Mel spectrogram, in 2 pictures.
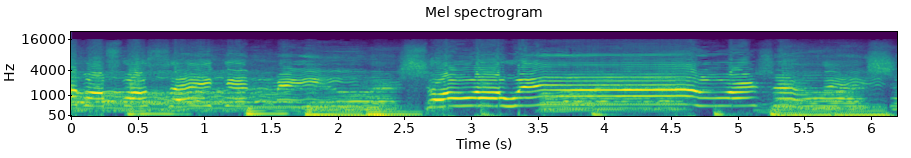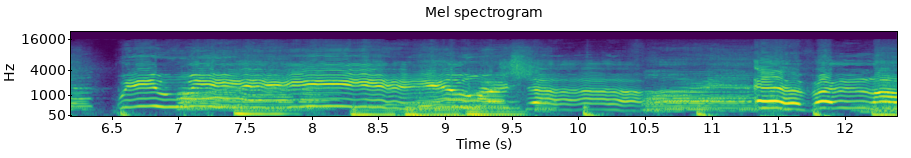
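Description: Gospel praise-and-worship singing: a group of singers on microphones holding long notes with vibrato, with low bass notes underneath. The music breaks off for a moment about six seconds in.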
